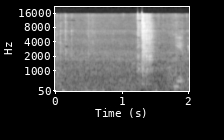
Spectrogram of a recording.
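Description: Cardboard takeaway burger box being opened on a glass-topped table, with one short, sharp clatter a little past halfway.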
